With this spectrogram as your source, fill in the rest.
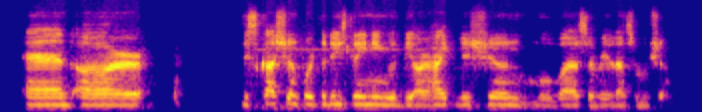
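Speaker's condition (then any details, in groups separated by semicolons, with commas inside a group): No condition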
